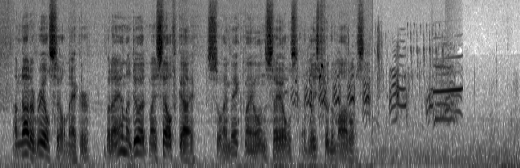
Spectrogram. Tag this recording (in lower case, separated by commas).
speech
